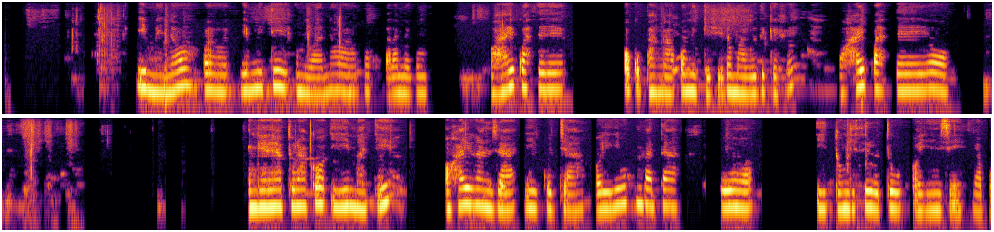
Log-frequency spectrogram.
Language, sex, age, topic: Oshiwambo, female, 25-35, agriculture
